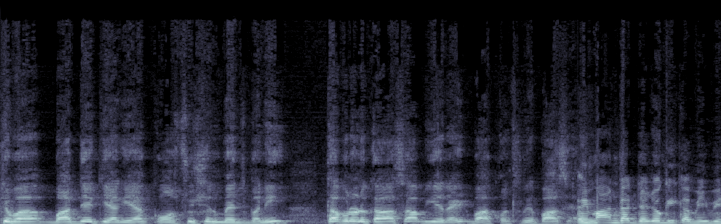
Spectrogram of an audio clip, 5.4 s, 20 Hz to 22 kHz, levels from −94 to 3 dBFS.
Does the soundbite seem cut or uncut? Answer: cut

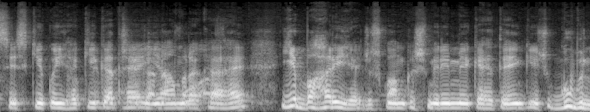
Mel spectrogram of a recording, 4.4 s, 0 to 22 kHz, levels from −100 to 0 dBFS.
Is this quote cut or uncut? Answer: cut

